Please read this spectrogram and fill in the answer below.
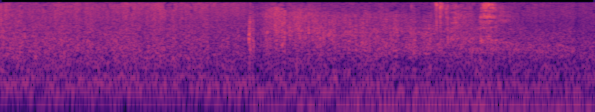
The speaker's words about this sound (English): Truly, a couple of things are about to happen because you hear boom, boom, two explosions go off.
